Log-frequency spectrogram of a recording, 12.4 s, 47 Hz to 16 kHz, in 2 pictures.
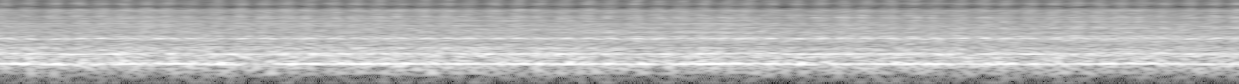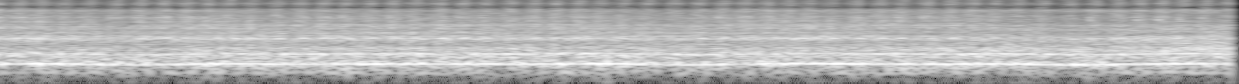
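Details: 2008 Chevy Trailblazer with salvage-yard transmission, first start after sitting: steady idle with sharp fast ticking puff over the engine note from cracked, leaking exhaust manifolds; a bad coil pack also possible.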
